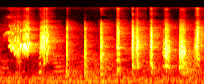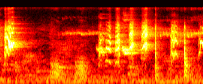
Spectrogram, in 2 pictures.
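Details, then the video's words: Javan myna reacting quickly to a lure sound, going from silent to noisy. A fast run of about ten loud harsh squawks, then a pause, a thin whistled tone and renewed scratchy chattering. "HITUNGAN DETIK JALAK KEBO LANGSUNG BERISIK"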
